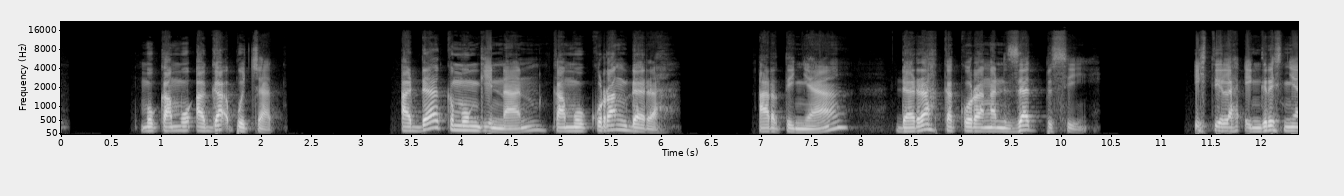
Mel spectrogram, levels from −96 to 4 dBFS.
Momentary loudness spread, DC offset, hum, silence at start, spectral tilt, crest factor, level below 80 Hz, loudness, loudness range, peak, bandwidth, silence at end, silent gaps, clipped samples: 12 LU; under 0.1%; none; 0.8 s; -6 dB/octave; 18 dB; -60 dBFS; -17 LUFS; 3 LU; 0 dBFS; 14.5 kHz; 0 s; 2.41-3.27 s, 6.36-6.88 s, 10.57-11.21 s; under 0.1%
